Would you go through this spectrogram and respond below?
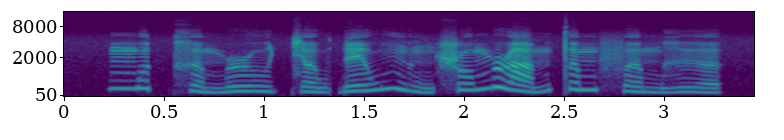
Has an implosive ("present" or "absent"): present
